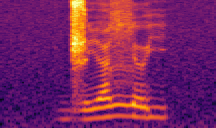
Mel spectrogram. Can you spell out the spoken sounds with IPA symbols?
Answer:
ɖ͡ʐiɐ̯ɮɯj

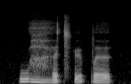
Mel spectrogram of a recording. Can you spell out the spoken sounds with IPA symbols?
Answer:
wa̤ɦət͡sʼʏ pə

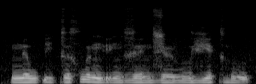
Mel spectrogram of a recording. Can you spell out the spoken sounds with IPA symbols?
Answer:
nəwɓi kəxwɵŋrʲəŋ ɣɘ nzøβu vʲɛkɦu

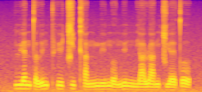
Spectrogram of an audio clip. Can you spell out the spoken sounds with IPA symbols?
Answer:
lɥɛ˥˩nt̪ä˩ly˥˧n pʰy˥˩ t͡ɕi˥kʰa˧˥n my˧˥n̪ɤ˨˩n̪y˥˩n n̪jä˧˥ɻa˧˥nt͡ɕɥɛ˨˩ t̪ɤ˥˩

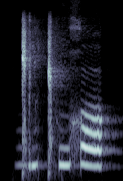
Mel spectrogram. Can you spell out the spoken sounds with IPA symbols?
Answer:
ɡ͡ǁilʲǁʰuxɔ

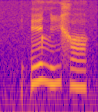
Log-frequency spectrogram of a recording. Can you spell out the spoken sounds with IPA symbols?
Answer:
ʔe lixʌ

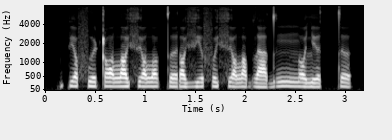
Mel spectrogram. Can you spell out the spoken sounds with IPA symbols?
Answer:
pʲɒfɯʈɔ lˠəfʲɔ lˠɵt̪əɾɒ vʲəfɵ fʲɒlˠəblad̪ɵ nːɔlʲətːə

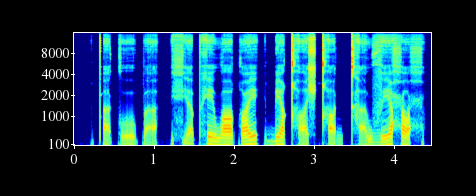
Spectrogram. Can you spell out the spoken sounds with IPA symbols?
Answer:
pʼa̰ko̰pa̰ | fʲa̰pʰe wɑqʷe | ɓeqʰa̰ʃqʰa̰ɡ kʰa̰wveħɔħ

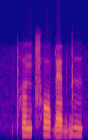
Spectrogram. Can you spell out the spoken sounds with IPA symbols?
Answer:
pʰʌnt͡sʰɔbɾæb ɡɨ

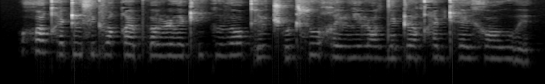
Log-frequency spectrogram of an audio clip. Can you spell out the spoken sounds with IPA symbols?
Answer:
xɔqʰi ʈɯsiɖvɔ qɯpʼɯlˠ ɭɯɪ̯ʈʰikɯ ðɔkʼiɭt͡ʃʼuɖ su χiɭliɭɔlˠdɛ ʈuqʰiɖʈʰɛɪ̯ xɔɣuɪ̯

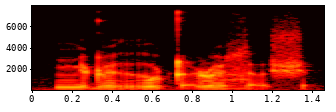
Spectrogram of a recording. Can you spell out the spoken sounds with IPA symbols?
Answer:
ɲəɖøru ʈə̰ ɭøɮə̰ʃ

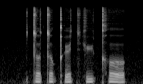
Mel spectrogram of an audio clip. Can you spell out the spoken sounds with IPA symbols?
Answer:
totokʼøt͡sʼy kʰo

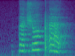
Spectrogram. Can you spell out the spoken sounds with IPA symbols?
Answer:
pœ̃ʃopʼœ̃

